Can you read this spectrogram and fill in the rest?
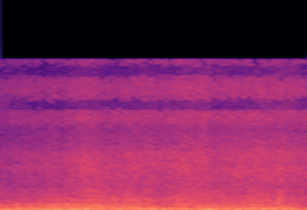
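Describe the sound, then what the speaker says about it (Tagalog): Storm surge waves crash and overflow onto a seaside road, a loud continuous roar of surf and water mixed with heavy wind buffeting the microphone. "Napatakbo na ang ilang residente nang biglang umapaw ang alon sa kalsada."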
